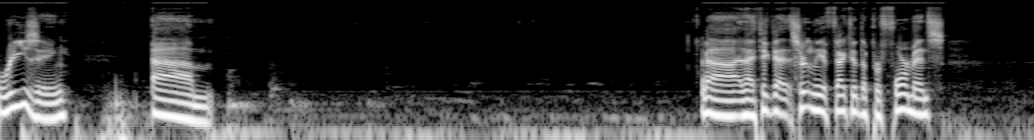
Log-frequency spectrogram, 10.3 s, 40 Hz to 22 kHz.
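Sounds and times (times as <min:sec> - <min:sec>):
speech: 0:00.0 - 0:00.8, 0:01.5 - 0:02.2, 0:07.0 - 0:09.6
low hum: 0:00.0 - 0:10.3
fingers typing on a computer keyboard to pull up results: 0:03.0 - 0:06.8.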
